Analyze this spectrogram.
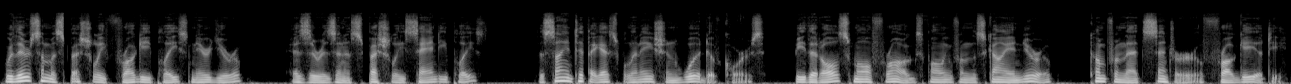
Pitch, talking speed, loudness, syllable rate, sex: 110 Hz, 175 wpm, -20 LUFS, 5.7 syllables/s, male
